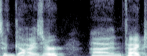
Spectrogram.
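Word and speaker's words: Geysir: that particular one, Geyser, or as it's pronounced in Iceland, Geyser, is the first known geyser discovered by people.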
